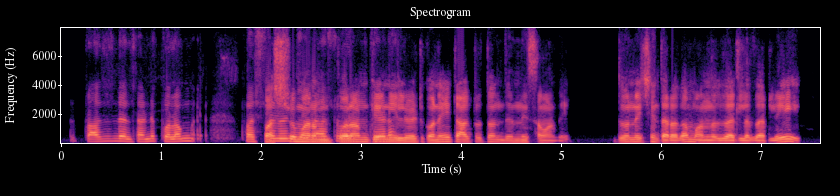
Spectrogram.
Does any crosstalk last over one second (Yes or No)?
Yes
